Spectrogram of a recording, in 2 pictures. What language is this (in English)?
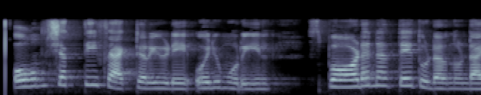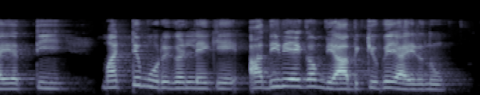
Malayalam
